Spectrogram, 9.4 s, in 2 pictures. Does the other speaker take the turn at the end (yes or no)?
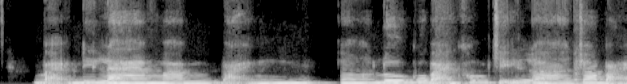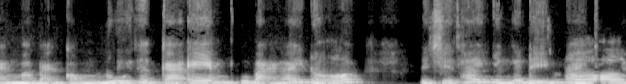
no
